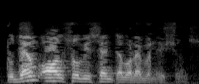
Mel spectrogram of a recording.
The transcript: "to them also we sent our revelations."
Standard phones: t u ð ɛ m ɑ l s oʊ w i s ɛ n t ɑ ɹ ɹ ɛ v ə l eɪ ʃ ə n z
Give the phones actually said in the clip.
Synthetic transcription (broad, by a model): t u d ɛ m ɑ l s oʊ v i s ɛ n t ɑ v ɹ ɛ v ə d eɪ ʃ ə n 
